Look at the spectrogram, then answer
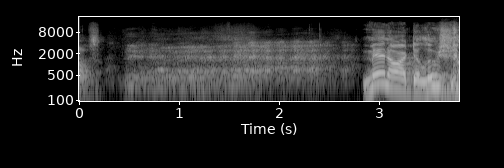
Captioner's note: audience laughs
